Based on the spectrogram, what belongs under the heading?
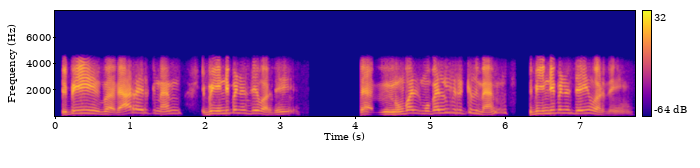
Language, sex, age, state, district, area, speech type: Tamil, male, 30-45, Tamil Nadu, Tirunelveli, rural, conversation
